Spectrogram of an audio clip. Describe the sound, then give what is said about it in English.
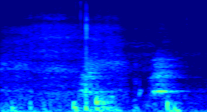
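A dog barks a couple of times, two short muffled bursts about a second apart, faint, with no one talking. “Just the dog.”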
